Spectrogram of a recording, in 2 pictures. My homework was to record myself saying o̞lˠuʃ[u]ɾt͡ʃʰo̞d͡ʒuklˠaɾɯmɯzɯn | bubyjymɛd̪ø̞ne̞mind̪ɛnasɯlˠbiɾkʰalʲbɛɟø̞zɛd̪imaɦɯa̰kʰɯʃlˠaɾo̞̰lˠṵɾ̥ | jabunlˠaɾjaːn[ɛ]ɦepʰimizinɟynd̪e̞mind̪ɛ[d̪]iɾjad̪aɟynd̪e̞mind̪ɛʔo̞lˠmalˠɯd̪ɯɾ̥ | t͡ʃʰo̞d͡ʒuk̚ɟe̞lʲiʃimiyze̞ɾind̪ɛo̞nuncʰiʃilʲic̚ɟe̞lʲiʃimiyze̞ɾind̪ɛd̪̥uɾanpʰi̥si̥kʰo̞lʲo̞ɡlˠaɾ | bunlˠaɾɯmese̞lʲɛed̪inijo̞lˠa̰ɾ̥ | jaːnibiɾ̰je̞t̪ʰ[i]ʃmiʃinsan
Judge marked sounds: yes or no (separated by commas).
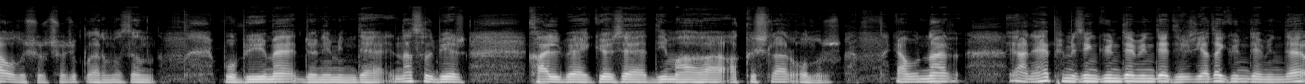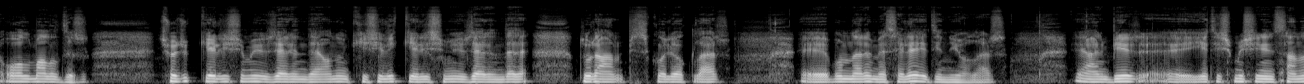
yes, no, yes, yes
